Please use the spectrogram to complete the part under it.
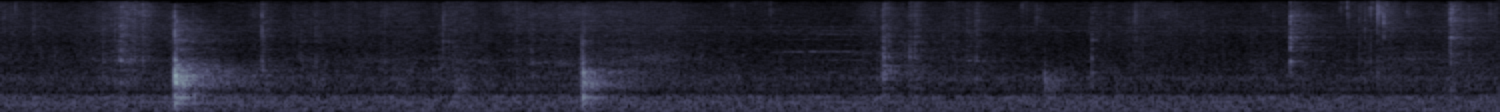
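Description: Spoon tapping and knocking against a bowl while mixing pumpkin cheesecake muffin batter, a few sharp clinks and soft irregular scrapes, close but fairly quiet, over a steady background hum with no talking.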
